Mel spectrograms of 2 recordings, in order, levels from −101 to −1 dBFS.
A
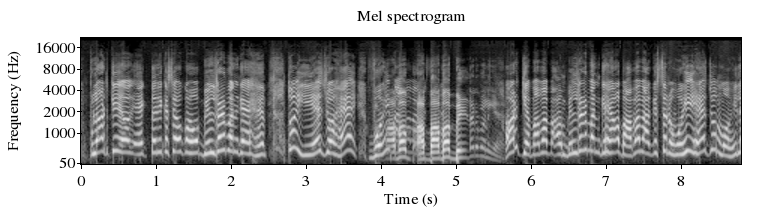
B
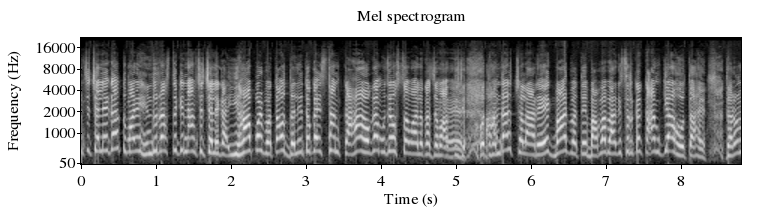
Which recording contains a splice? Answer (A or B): B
